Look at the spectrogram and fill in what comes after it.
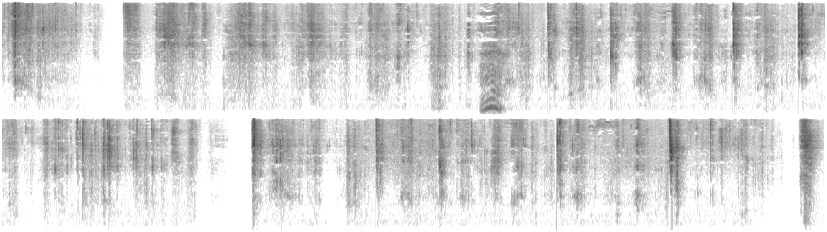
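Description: Crunching and chewing of crispy rice-battered fried chicken wing, close to the microphone: many sharp, irregular crackles of the fried crust being bitten and chewed, with a few brief pauses.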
